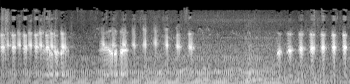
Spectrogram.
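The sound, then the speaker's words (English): Frogs croaking in the marshes near Basra in southern Iraq, rapid pulsed calls repeating in three bursts over a steady low background hum, loud. “Frogs in the marshes near Basra.”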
